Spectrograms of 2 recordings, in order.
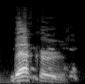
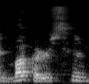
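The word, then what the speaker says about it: Bueckers: Yeah, people said don't pronounce the U. I think you said that man. Somebody said don't. Yes, man. Ryan with checkers, man. Beckers. Her name is Beckers. Somebody tried to say Buckers.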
